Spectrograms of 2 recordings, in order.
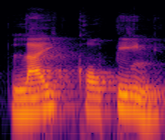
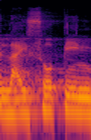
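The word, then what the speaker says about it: lycopene: किस एलिमेंट का वो होता है लाइकोपीन जिको लाइकोपीन भी बोलते हैं लाइसो पीन भी आप बोल सकते हो तो आपको इसके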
